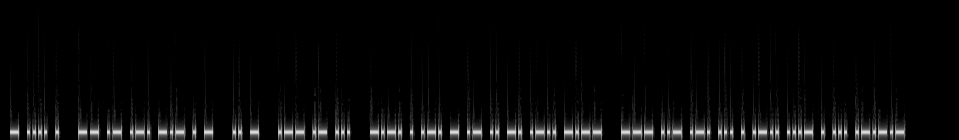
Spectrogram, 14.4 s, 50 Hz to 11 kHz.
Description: Morse code, heard as a keyed tone, about 28 wpm, 700 Hz. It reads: THE MARKET IT WAS CERTAINLY OURSELVES.
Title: Sentences from Top 1600 Words 28wpm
